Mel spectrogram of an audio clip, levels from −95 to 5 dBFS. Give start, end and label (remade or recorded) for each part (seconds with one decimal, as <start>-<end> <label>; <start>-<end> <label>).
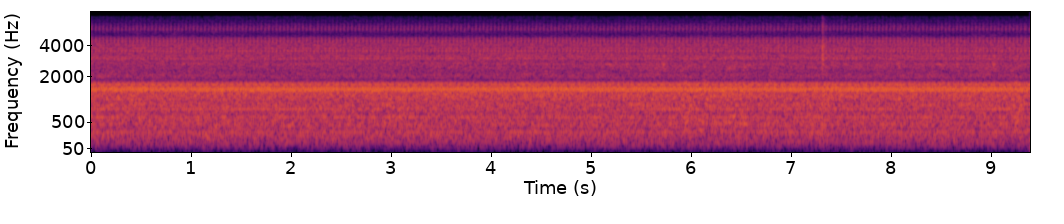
0.0-9.4 recorded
